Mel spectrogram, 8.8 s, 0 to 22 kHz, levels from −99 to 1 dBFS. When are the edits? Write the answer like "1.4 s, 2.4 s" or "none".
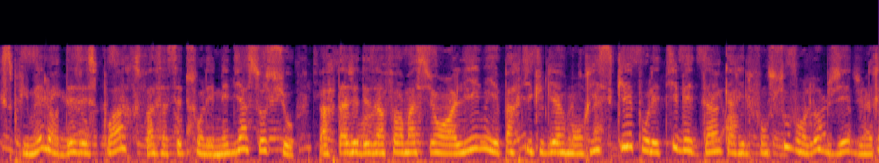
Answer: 1.9 s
